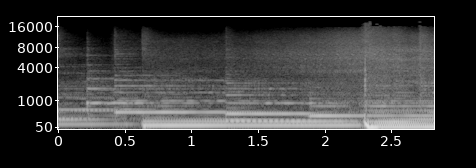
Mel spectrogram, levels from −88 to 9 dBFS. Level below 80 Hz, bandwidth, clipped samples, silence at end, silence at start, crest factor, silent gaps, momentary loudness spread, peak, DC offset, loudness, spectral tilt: -22 dBFS; 15.5 kHz; under 0.1%; 0 s; 0 s; 12 dB; none; 8 LU; -4 dBFS; under 0.1%; -18 LUFS; -7 dB/octave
